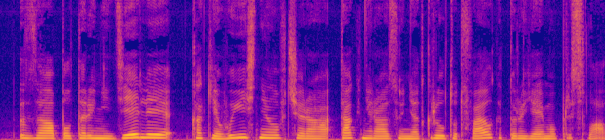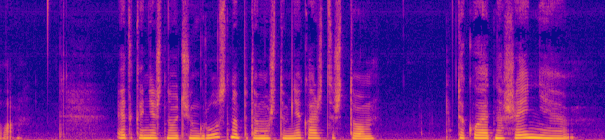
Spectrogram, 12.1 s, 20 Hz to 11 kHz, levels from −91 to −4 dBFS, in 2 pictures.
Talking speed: 150 wpm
